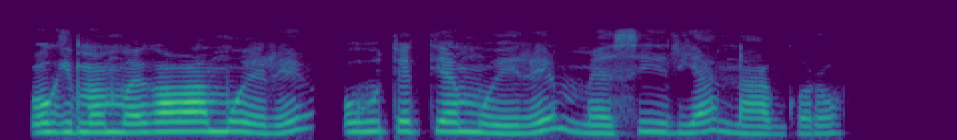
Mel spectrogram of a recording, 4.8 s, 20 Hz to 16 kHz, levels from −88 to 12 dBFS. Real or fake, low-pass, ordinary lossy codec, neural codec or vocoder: real; 7.2 kHz; Opus, 64 kbps; none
